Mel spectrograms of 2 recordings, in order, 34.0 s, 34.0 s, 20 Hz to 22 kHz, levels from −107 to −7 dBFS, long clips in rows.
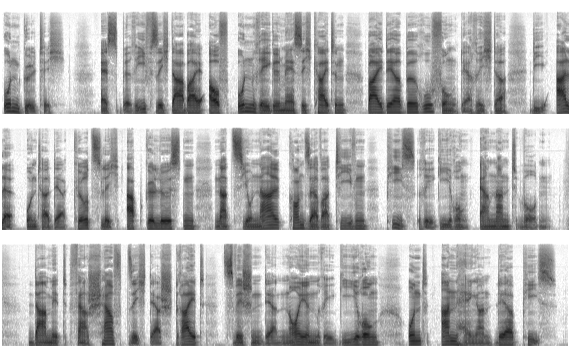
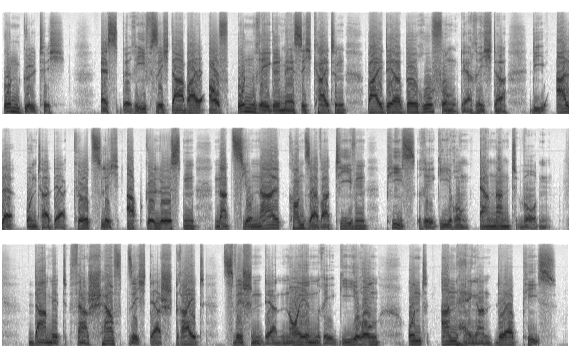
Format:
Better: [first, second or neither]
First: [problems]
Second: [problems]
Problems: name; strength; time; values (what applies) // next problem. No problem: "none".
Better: first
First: none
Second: distortion; heavy; 6 dB below the speech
